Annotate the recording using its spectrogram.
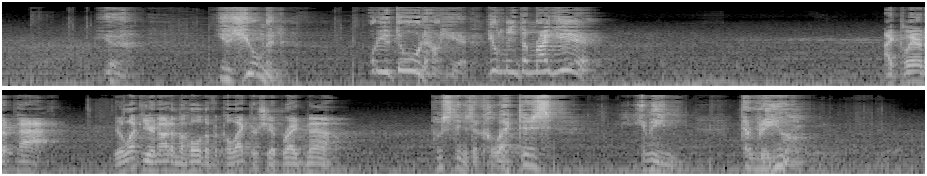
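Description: A young man speaks with alarm, his voice rising.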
